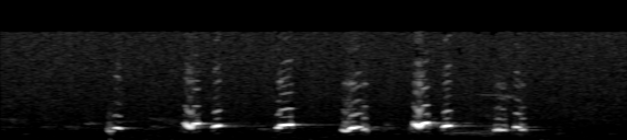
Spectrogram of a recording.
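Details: Mature sooty-headed bulbul kept in a cage, set out for morning dew and sunning, gives a bright ngewer burst: six loud clipped whistled phrases, some doubled, each rising then falling, run close together over two seconds.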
